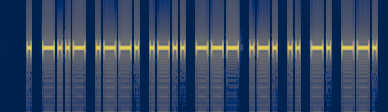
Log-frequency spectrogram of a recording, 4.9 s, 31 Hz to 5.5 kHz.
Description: Morse code, heard as a keyed tone, about 25 wpm, 600 Hz. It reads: EXPLORING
